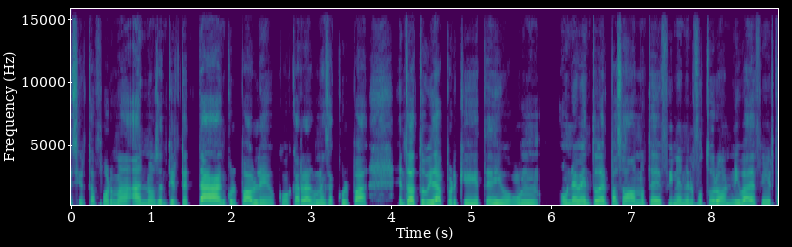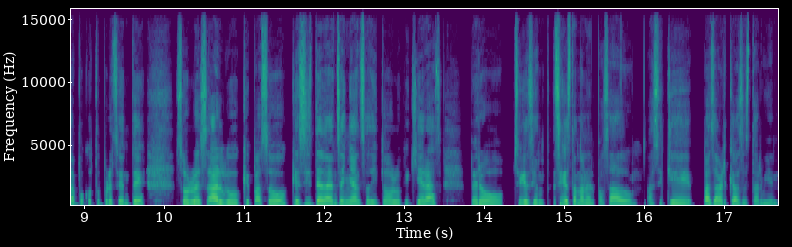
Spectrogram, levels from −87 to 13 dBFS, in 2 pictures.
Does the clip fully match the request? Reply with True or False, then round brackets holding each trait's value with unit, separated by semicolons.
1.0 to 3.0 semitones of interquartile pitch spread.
True (2.4 semitones)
